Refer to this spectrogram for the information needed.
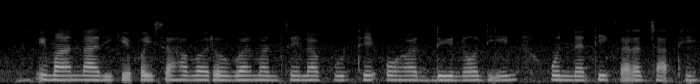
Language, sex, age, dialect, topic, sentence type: Chhattisgarhi, female, 25-30, Central, banking, statement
